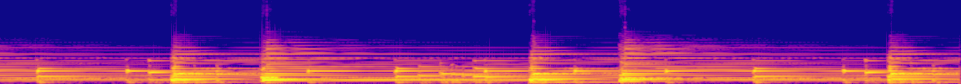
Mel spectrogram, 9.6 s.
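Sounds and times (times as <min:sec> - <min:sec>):
piano keys playing in A minor: 0:00.0 - 0:09.6.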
